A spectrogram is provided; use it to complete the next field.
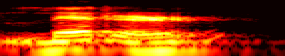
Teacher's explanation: this ra is basically functioning as a syllabic sound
